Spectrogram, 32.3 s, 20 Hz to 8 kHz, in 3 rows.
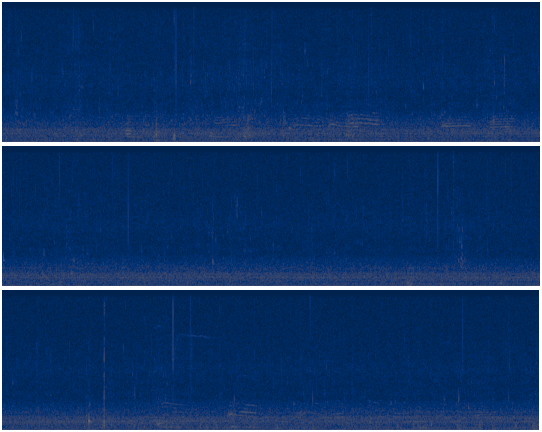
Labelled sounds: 2.4	2.9	killer whale, southern resident, J pod, call S04, 0.12 to 1.7 kHz
4.2	4.8	killer whale, southern resident, J pod, call S04, 0.15 to 1.7 kHz
5.8	7.6	killer whale, southern resident, J pod, call S04, 0.12 to 1.8 kHz
8.8	9.4	killer whale, southern resident, J pod, call S04, 0.62 to 1.2 kHz
9.7	10.3	killer whale, southern resident, J pod, call S04, 0.54 to 1.7 kHz
18.2	23.2	vessel noise, 0 to 8.0 kHz
24.5	26.0	killer whale, southern resident, J pod, whistle, 3.9 to 6.1 kHz
24.5	25.3	killer whale, southern resident, J pod, call S04, 0.23 to 1.9 kHz
25.9	26.7	killer whale, southern resident, J pod, call S04, 0.08 to 1.7 kHz
27.3	28.4	killer whale, southern resident, J pod, 0.39 to 1.6 kHz
28.6	29.5	killer whale, southern resident, J pod, 0.23 to 2.1 kHz
30.9	31.5	killer whale, southern resident, J pod, call S04, 0.31 to 2.0 kHz

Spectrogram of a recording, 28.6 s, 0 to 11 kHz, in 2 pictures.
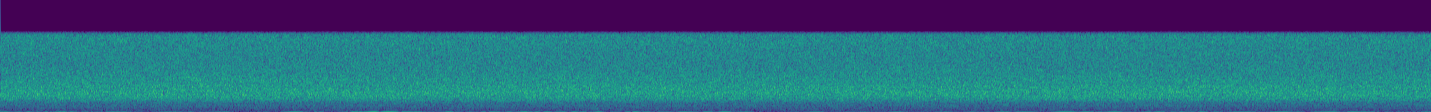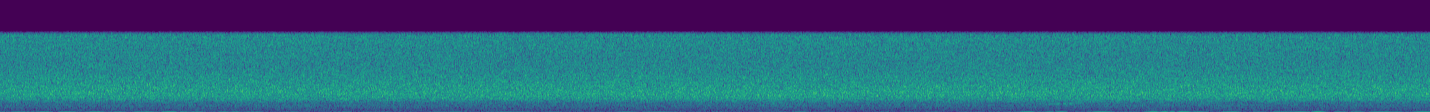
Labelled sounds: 24.7	25.1	humpback whale, 0.80 to 0.93 kHz

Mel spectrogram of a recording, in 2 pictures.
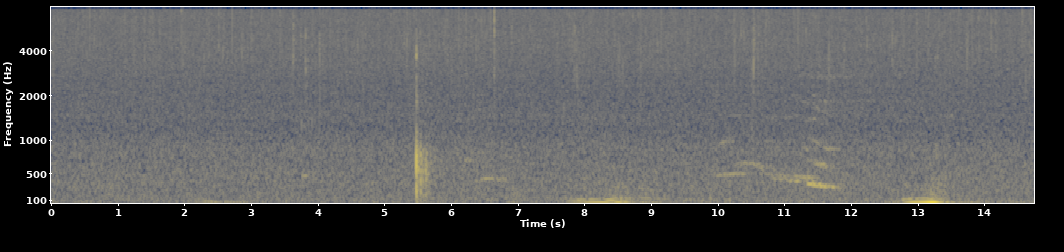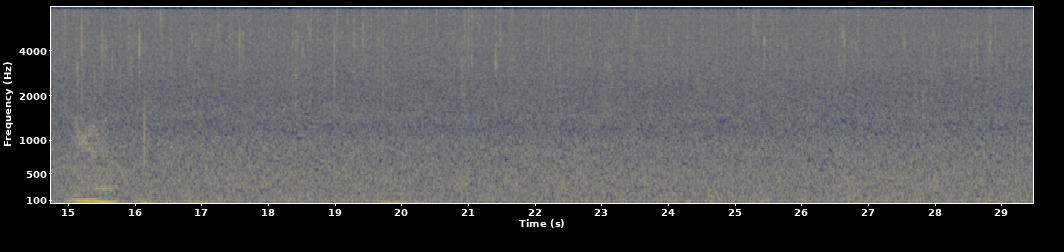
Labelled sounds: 15.1	15.4	humpback whale, 0.84 to 1.4 kHz

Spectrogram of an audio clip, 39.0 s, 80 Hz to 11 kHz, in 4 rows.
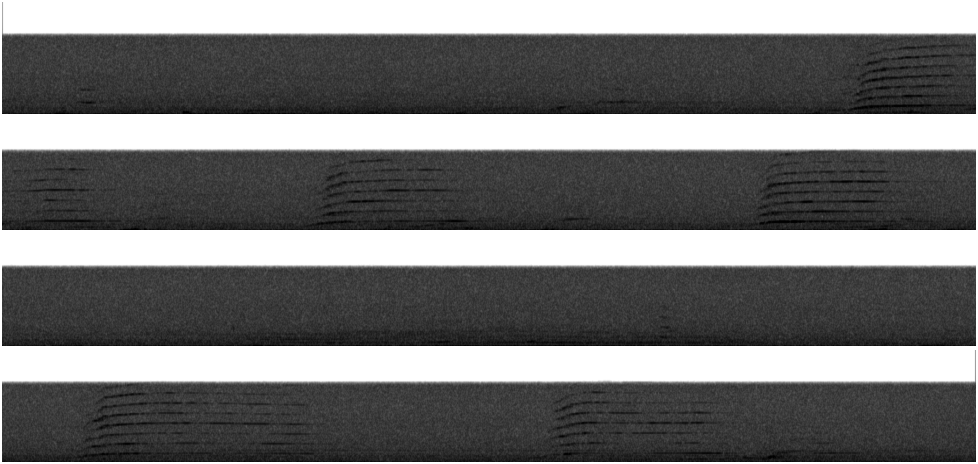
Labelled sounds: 5.9	6.4	humpback whale, 0.96 to 1.4 kHz
8.5	10.7	humpback whale, 0.80 to 6.9 kHz
12.9	15.6	humpback whale, 0.80 to 7.0 kHz
17.3	18.6	humpback whale, 0.80 to 7.8 kHz
30.0	32.3	humpback whale, 0.80 to 7.9 kHz
33.0	33.3	humpback whale, 2.8 to 2.9 kHz
34.7	36.4	humpback whale, 0.80 to 7.8 kHz

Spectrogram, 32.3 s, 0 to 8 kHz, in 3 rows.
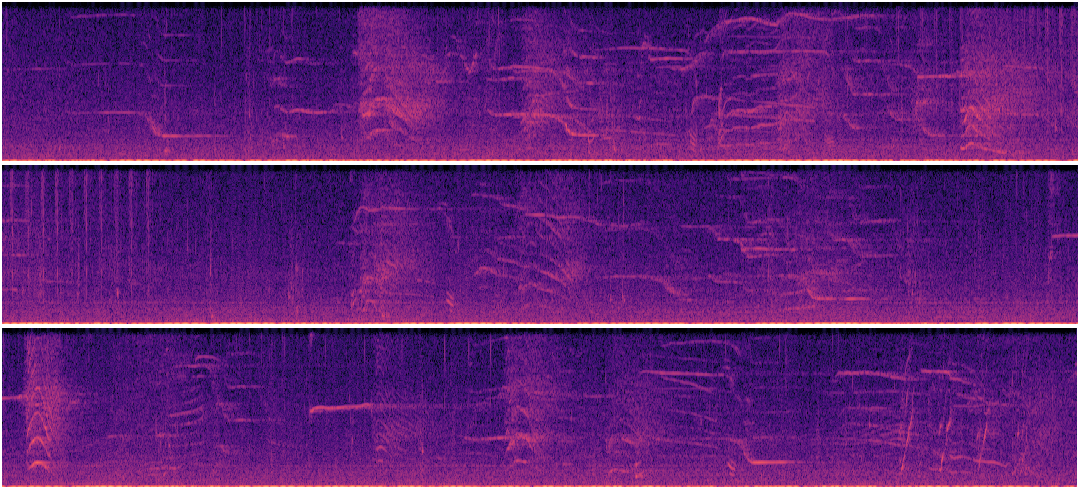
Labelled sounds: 0.6	2.3	killer whale, southern Alaska resident, 0.92 to 8.0 kHz
3.5	4.5	killer whale, southern Alaska resident, 0.97 to 8.0 kHz
4.8	11.6	killer whale, southern Alaska resident, 0.14 to 8.0 kHz
14.2	15.1	killer whale, southern Alaska resident, 1.0 to 8.0 kHz
15.5	20.0	killer whale, southern Alaska resident, 0.64 to 8.0 kHz
21.3	22.2	killer whale, southern Alaska resident, 0.74 to 8.0 kHz
22.9	24.2	killer whale, southern Alaska resident, 0.60 to 8.0 kHz
24.5	25.8	killer whale, southern Alaska resident, 0.97 to 8.0 kHz
26.1	32.2	killer whale, southern Alaska resident, 0.32 to 8.0 kHz

